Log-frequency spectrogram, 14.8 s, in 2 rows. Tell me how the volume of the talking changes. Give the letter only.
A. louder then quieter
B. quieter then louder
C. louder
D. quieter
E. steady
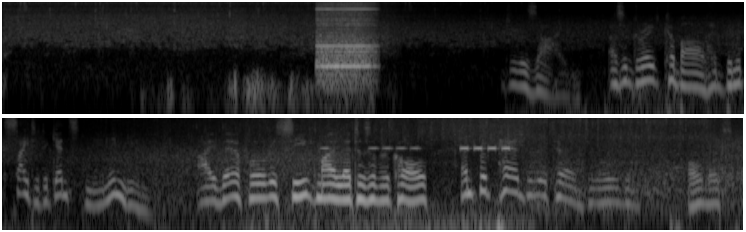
A.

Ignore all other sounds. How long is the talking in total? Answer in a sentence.
You can hear the talking for 10 seconds altogether.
